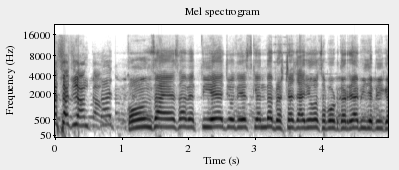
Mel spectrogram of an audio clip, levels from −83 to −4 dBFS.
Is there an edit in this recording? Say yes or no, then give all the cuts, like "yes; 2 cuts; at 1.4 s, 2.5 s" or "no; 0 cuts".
yes; 1 cut; at 0.9 s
